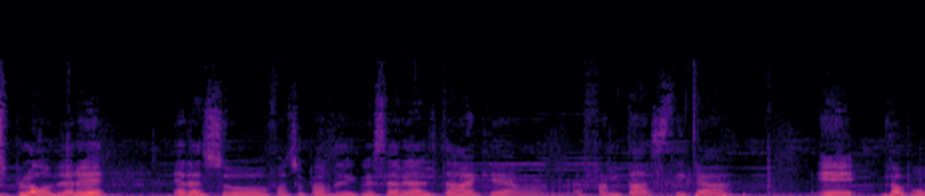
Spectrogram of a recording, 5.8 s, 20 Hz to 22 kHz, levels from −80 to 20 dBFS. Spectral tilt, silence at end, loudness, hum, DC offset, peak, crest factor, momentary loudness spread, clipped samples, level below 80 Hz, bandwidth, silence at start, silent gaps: -6.5 dB/octave; 0 s; -31 LUFS; none; under 0.1%; -12 dBFS; 18 dB; 13 LU; under 0.1%; -58 dBFS; 13 kHz; 0 s; none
